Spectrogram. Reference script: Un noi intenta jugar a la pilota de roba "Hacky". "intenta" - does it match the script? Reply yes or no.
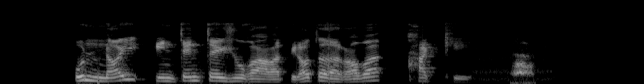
yes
